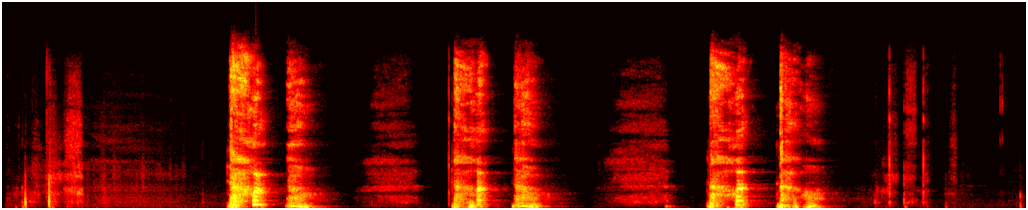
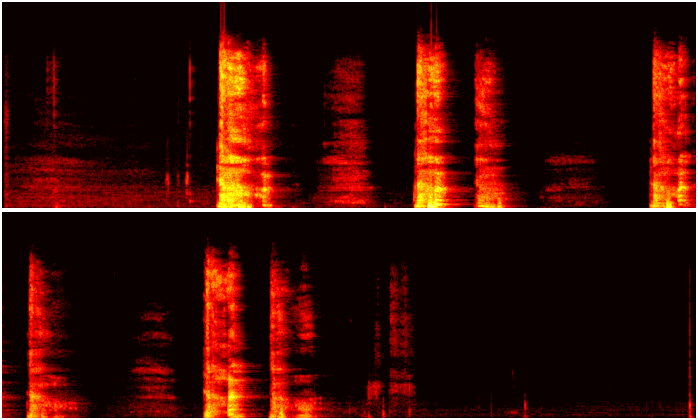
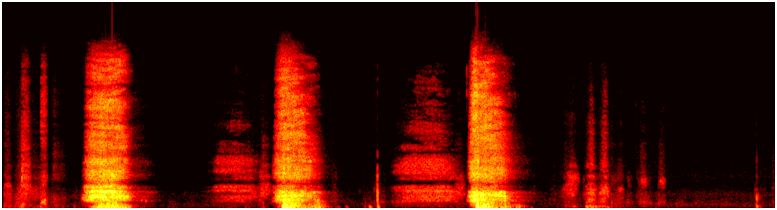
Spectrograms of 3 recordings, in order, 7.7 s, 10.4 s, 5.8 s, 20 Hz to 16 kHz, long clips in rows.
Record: {"three_cough_length": "7.7 s", "three_cough_amplitude": 29362, "three_cough_signal_mean_std_ratio": 0.32, "cough_length": "10.4 s", "cough_amplitude": 31793, "cough_signal_mean_std_ratio": 0.25, "exhalation_length": "5.8 s", "exhalation_amplitude": 32524, "exhalation_signal_mean_std_ratio": 0.32, "survey_phase": "alpha (2021-03-01 to 2021-08-12)", "age": "65+", "gender": "Male", "wearing_mask": "No", "symptom_cough_any": true, "smoker_status": "Ex-smoker", "respiratory_condition_asthma": false, "respiratory_condition_other": false, "recruitment_source": "REACT", "submission_delay": "1 day", "covid_test_result": "Negative", "covid_test_method": "RT-qPCR"}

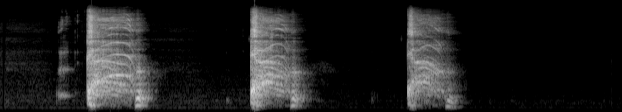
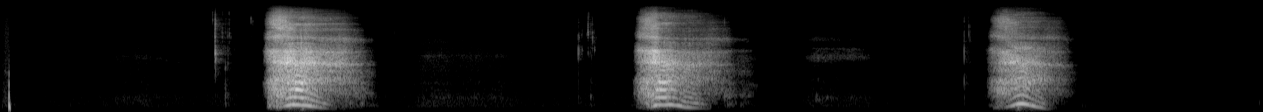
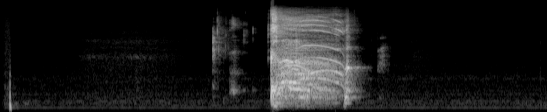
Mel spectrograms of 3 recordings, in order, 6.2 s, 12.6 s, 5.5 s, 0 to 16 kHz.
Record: {"three_cough_length": "6.2 s", "three_cough_amplitude": 30707, "three_cough_signal_mean_std_ratio": 0.34, "exhalation_length": "12.6 s", "exhalation_amplitude": 24242, "exhalation_signal_mean_std_ratio": 0.28, "cough_length": "5.5 s", "cough_amplitude": 31137, "cough_signal_mean_std_ratio": 0.3, "survey_phase": "alpha (2021-03-01 to 2021-08-12)", "age": "45-64", "gender": "Female", "wearing_mask": "No", "symptom_cough_any": true, "smoker_status": "Ex-smoker", "respiratory_condition_asthma": true, "respiratory_condition_other": false, "recruitment_source": "REACT", "submission_delay": "1 day", "covid_test_result": "Negative", "covid_test_method": "RT-qPCR"}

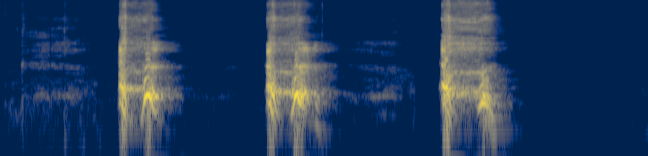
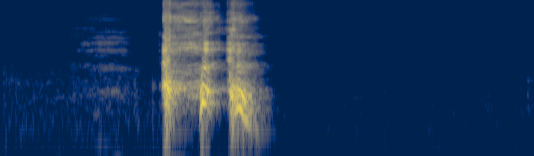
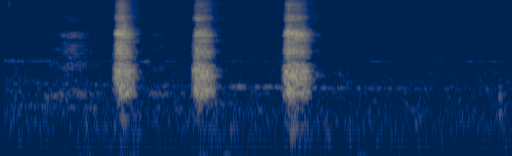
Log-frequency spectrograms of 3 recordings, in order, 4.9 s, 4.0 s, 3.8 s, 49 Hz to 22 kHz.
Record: {"three_cough_length": "4.9 s", "three_cough_amplitude": 32768, "three_cough_signal_mean_std_ratio": 0.34, "cough_length": "4.0 s", "cough_amplitude": 32768, "cough_signal_mean_std_ratio": 0.29, "exhalation_length": "3.8 s", "exhalation_amplitude": 12196, "exhalation_signal_mean_std_ratio": 0.31, "survey_phase": "beta (2021-08-13 to 2022-03-07)", "age": "45-64", "gender": "Female", "wearing_mask": "No", "symptom_none": true, "smoker_status": "Never smoked", "respiratory_condition_asthma": true, "respiratory_condition_other": false, "recruitment_source": "REACT", "submission_delay": "2 days", "covid_test_result": "Negative", "covid_test_method": "RT-qPCR", "influenza_a_test_result": "Negative", "influenza_b_test_result": "Negative"}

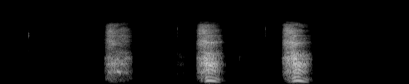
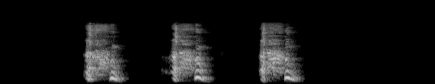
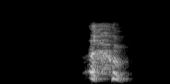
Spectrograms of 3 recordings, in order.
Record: {"exhalation_length": "4.1 s", "exhalation_amplitude": 25896, "exhalation_signal_mean_std_ratio": 0.29, "three_cough_length": "4.4 s", "three_cough_amplitude": 19250, "three_cough_signal_mean_std_ratio": 0.39, "cough_length": "1.7 s", "cough_amplitude": 24668, "cough_signal_mean_std_ratio": 0.33, "survey_phase": "beta (2021-08-13 to 2022-03-07)", "age": "45-64", "gender": "Male", "wearing_mask": "No", "symptom_none": true, "smoker_status": "Never smoked", "respiratory_condition_asthma": false, "respiratory_condition_other": false, "recruitment_source": "REACT", "submission_delay": "3 days", "covid_test_result": "Negative", "covid_test_method": "RT-qPCR", "influenza_a_test_result": "Negative", "influenza_b_test_result": "Negative"}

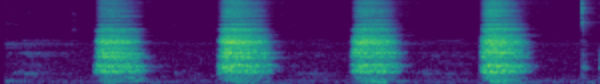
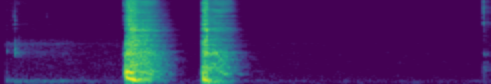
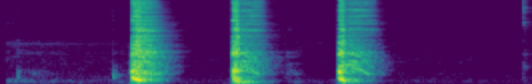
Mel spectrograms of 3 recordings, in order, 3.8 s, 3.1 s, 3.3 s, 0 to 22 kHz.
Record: {"exhalation_length": "3.8 s", "exhalation_amplitude": 14578, "exhalation_signal_mean_std_ratio": 0.45, "cough_length": "3.1 s", "cough_amplitude": 32768, "cough_signal_mean_std_ratio": 0.23, "three_cough_length": "3.3 s", "three_cough_amplitude": 32768, "three_cough_signal_mean_std_ratio": 0.27, "survey_phase": "alpha (2021-03-01 to 2021-08-12)", "age": "45-64", "gender": "Male", "wearing_mask": "No", "symptom_none": true, "smoker_status": "Never smoked", "respiratory_condition_asthma": false, "respiratory_condition_other": false, "recruitment_source": "REACT", "submission_delay": "6 days", "covid_test_result": "Negative", "covid_test_method": "RT-qPCR"}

